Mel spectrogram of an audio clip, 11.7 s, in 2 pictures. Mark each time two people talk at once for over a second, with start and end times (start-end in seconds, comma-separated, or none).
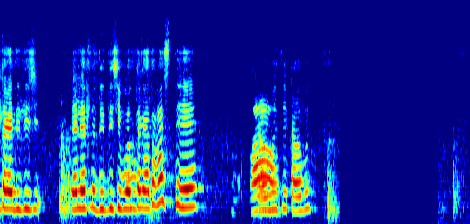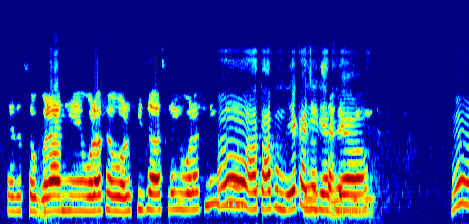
8.6-10.3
